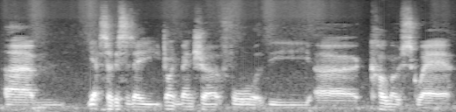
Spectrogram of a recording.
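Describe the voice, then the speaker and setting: A hoarse man co-hosting a casual industry podcast, chatty and loose, swearing now and then. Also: low-pitched, flat delivery, extremely slow, fairly bright tone, slight background noise, low-quality recording. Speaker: podcast co-host.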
